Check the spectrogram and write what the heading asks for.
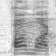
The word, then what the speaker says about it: Pawnlocke: loocks came to be pwn lock rhymes with John Lock I only kind of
